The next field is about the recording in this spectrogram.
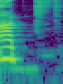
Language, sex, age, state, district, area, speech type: Assamese, female, 18-30, Assam, Tinsukia, rural, read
